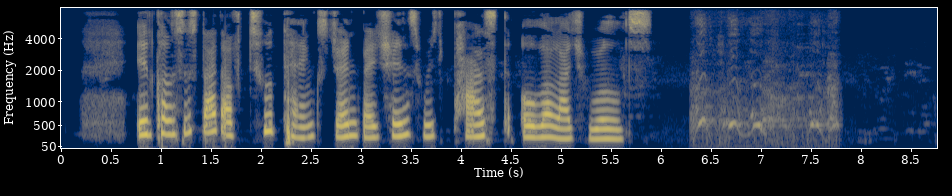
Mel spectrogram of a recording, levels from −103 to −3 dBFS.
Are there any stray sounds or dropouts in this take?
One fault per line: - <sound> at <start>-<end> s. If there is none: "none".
- bark at 6.3-7.8 s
